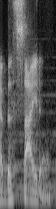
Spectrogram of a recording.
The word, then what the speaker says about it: Bethsaida: Then you have Capernaum, and then Bethesda, right? – Yeah, Bethsaida. – Oh, is that how you say it? Bethsaida? – Yeah. Bethsaida or Bethsaida.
